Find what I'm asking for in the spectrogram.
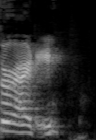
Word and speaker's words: Berardi: Dr. John Berardi. I have pronounced that right, haven't I? – Yeah, Berardi.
